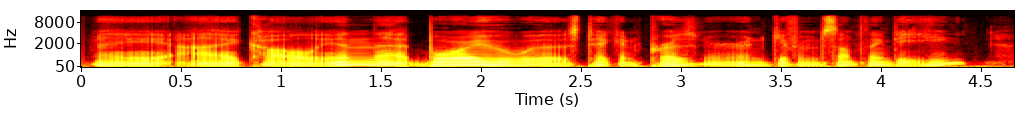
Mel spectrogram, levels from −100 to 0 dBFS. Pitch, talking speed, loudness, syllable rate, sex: 115 Hz, 205 wpm, -18 LUFS, 4.9 syllables/s, male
